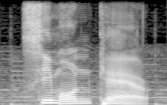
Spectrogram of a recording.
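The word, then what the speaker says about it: Kjær: tapi Simon sementara itu nama keduanya huruf j tidak dibaca jadi penyebutan yang benar adalah Simon care Simon care boleh 1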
